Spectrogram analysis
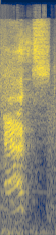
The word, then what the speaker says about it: AKZ: It is pronounced axe.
